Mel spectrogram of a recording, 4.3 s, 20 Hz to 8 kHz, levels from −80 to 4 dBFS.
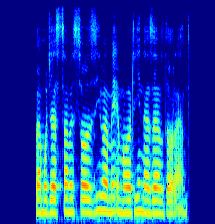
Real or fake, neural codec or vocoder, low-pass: fake; autoencoder, 48 kHz, 128 numbers a frame, DAC-VAE, trained on Japanese speech; 7.2 kHz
